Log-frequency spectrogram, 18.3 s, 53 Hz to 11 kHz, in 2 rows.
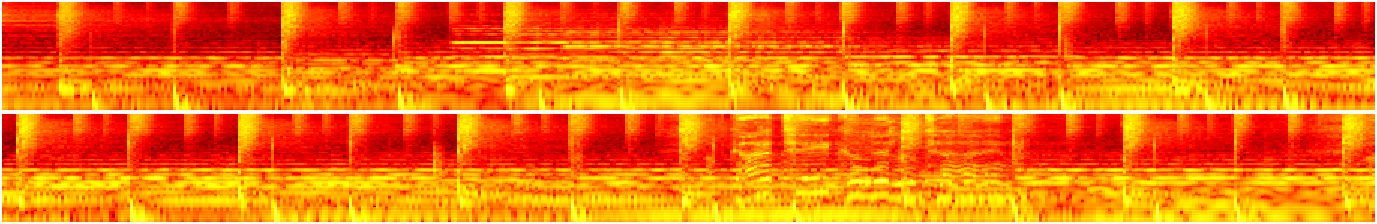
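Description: A 1980s rock power ballad plays loud and full, with steady drum hits under sustained band chords throughout and no voices.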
